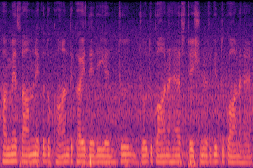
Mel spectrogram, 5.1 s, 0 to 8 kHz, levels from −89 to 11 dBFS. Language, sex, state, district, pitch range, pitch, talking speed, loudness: Hindi, male, Punjab, Pathankot, 110-120 Hz, 115 Hz, 190 wpm, -18 LUFS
